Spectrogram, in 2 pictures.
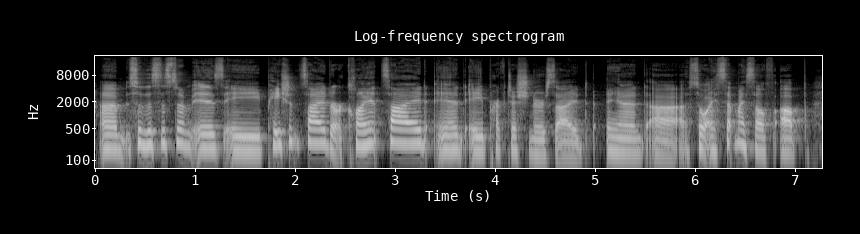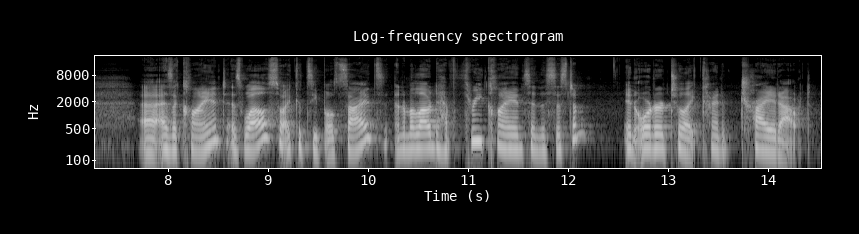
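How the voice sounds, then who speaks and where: A young adult woman, a health coach in training, hosts her own casual solo podcast in a lowish, expressive voice at normal speed with a fairly bright tone. Allergies make her sound a bit nasal, and she chats along with frequent fillers.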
